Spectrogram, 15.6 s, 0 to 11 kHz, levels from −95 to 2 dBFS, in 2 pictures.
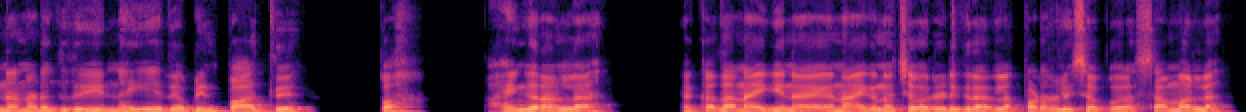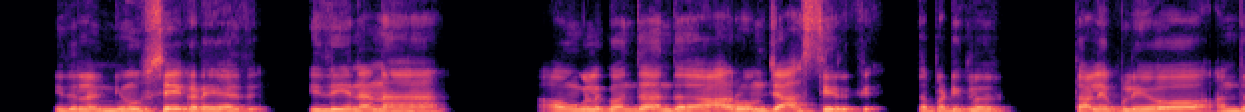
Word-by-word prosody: "என்ன 150 +1 +1
நடக்குது? 130 -2 0
என்ன, 150 +4 -1 0.2
ஏது?" 135 -3 0
அப்படீன்னு 140 +4 -1
பாத்து, 135 0 +1 0.6
"அப்பா, 145 - 0 0.6
பயங்கரல்ல! 135 - +2 0.6
இந்த - - -6
கதாநாயகி 150 +1 +1
நாய 120 0 0
நாயகன 130 0 0
வச்சு 110 - -3
அவர் 105 -2 +1
எடுக்குறார்ல 130 -5 +1
படம் 115 +1 0
ரிலீஸ் 120 -1 0
ஆவபோவுதா? 105 +3 -2
செம்ம 140 +7 +1
இல்ல." 115 +3 +2 0.6
இதுல 140 +5 +1
நியூசே 200 +6 +3
கெடையாது. 100 -4 +1 0.4
இது 120 - +2
என்னன்னா, 165 -6 0 1.0
அவங்களுக்கு 150 0 +1
வந்து 200 +4 +1
அந்த 135 - +2 0.2
ஆர்வம் 200 -9 +3
ஜாஸ்தி 200 +8 +1
இருக்கு 385 0 -4 0.3
இந்த 110 - -3
பர்ட்டிகுலர் 110 -2 -1 0.5
தலைப்பிலயோ, 130 -2 +1 0.3
அந்த 110 -1 0
135 Hz, 135 wpm, -23 LUFS, 115-150 Hz, 1.0 s, நியூசே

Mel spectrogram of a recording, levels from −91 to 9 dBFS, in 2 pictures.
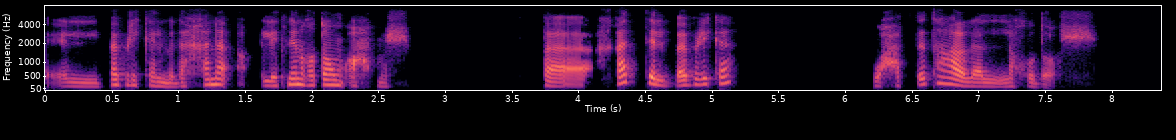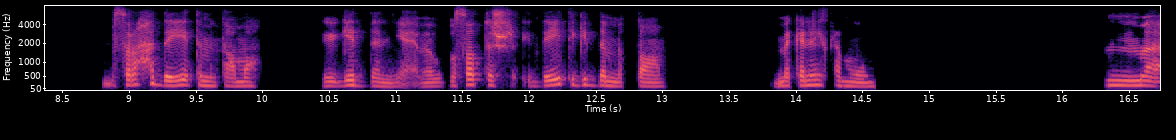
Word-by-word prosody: البابريكا 155 +6 -4
المدخنة 145 +10 0
أ - - -2
الاتنين 165 +6 +2
غطاهم 185 0 +3
أحمر. - - -2 1.0
فاخدت 390 +4 +3
البابريكا 210 - +3 1.1
وحطّيتها 245 - +1
على 145 -4 +6
الخضار، 130 -1 -7 1.1
بصراحة - - +2
اتضايقت 175 +1 +2
من 160 -1 -2
طعمها 150 0 -4 0.5
جدًا 150 0 -1
يعني، 130 0 -4
ما 135 - -6
اتبسطتش 185 +5 +4
اتضايقت 195 +7 +1
جدًا 175 -3 -1
من 150 - -2
الطعم، 140 -1 -3 0.8
مكان 170 0 +1
الكمون. 150 -7 -3 1.7
م 170 -1 +1
170 Hz, 95 wpm, -25 LUFS, 145-195 Hz, 1.7 s, على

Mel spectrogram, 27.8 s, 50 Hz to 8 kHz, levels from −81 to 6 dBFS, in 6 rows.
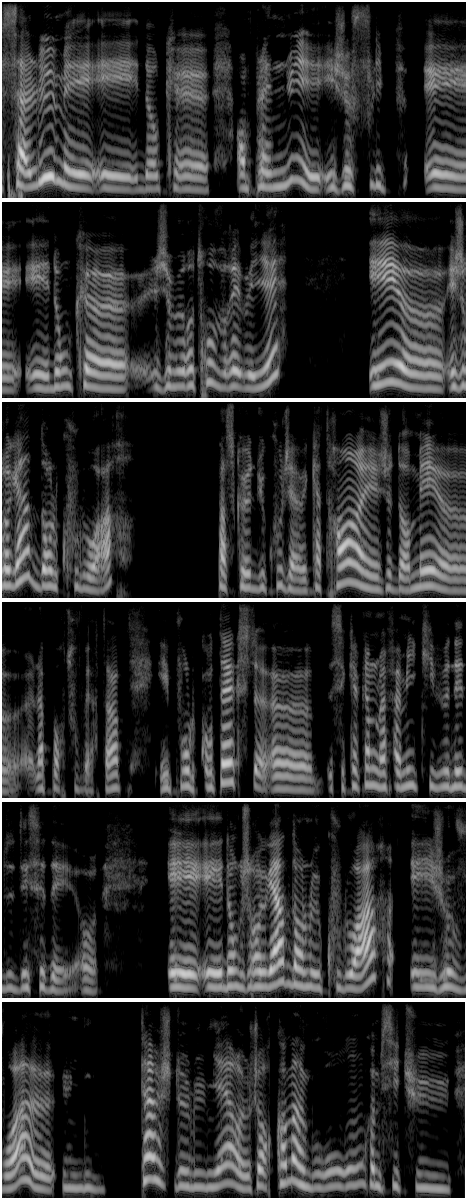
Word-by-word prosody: s'allume 290 - +6
et 200 -4 +1
et - - -10
donc 195 +2 -8
heu, 185 -3 -2 0.3
en 205 - 0
pleine 220 +2 -4
nuit 325 +4 -4
et 370 +1 -1
et - - -4
je 240 +4 -2
flippe 235 - -11 0.3
et 200 -1 -1
et 190 - -4
donc 225 +3 -5
heu, 195 -5 +3 0.3
je 220 +3 -4
me 230 0 -4
retrouve 245 +1 -4
réveillée 220 - 0 0.9
et 280 +4 +6
heu 200 -5 +2
et 220 - 0
je 230 - -2
regarde 265 +4 +3
dans 240 0 +3
le 225 - -5
couloir 220 - -5 0.8
parce - - -1
que, 215 -2 -2
du 205 +1 -10
coup, 245 +6 -11
j'avais 170 -6 -4
4 210 +8 -7
ans 280 +1 +7
et 205 -6 +1
je 210 +4 -8
dormais, 205 +6 +1
heu, 165 -3 -3 0.2
la 200 - -3
porte 200 -2 -11
ouverte, 190 0 -16
hein 200 +3 0 0.4
et 205 +2 -6
pour 235 +2 -4
le - - -5
contexte, 285 +6 +3
heu, 180 -2 -2 0.2
c'est 210 +3 -13
quelqu'un 250 +2 -4
de 250 - -4
ma 215 -1 0
famille 225 +2 -4
qui 235 - -11
venait 225 +1 -3
de 205 0 -11
décéder, 195 -3 -8
oh, 165 -3 -8 0.7
et 420 - +6
et 215 - +4
donc 235 +1 0
je 210 - -5
regarde 235 +6 +7
dans 255 -2 +3
le 220 -2 -3
couloir 210 - +3 0.2
et 220 -1 -4
je 205 +2 -5
vois, 205 - +2
heu, 190 -4 -3
une 205 -1 -9 0.4
tache 325 -7 +3
de 235 +2 -6
lumière, 225 +4 -2
heu, - - -4
genre, 225 +3 -1
comme 275 +3 +1
un 280 -4 +4
gros 215 +1 -6
rond, 245 +4 -6
comme 250 -3 -2
si 230 +3 -8
tu 195 -2 -8
220 Hz, 180 wpm, -24 LUFS, 195-240 Hz, 0.9 s, ans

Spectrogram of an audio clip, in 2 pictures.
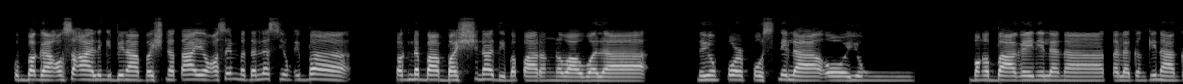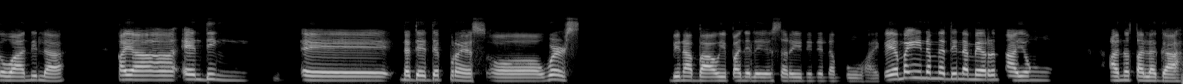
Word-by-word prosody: kumbaga, 210 -1 +2
kung 205 - -2
sakaling 220 -2 +2
ibinabash 205 -1 0
na 215 -1 -1
tayo 225 -2 +3
kasi 260 +5 -4
madalas 225 +1 -3
yung 225 - -6
iba 215 -3 +1 0.5
pag 215 -1 0
nababash 215 -2 +2
na, 235 0 +4
di 195 -3 -6
ba, 200 - +1
parang 185 -1 0
nawawala 175 -1 +2 0.5
na - - -2
yung 210 -1 0
purpose 205 -3 -1
nila 190 -5 +2
o 185 0 +2
yung 190 0 -4 1.1
mga 205 0 +2
bagay 195 0 +3
nila 200 -1 -1
na 185 -1 -2
talagang 190 -1 -4
ginagawa 190 -3 +1
nila. 180 -5 -1 0.6
Kaya 210 -1 +4
ending, 215 -6 -1 0.5
eh, 185 -2 +2
nade-depress 205 -4 -1
o 160 -1 -1
worst, 220 -3 0 0.9
binabawi 180 -1 +1
pa 180 - 0
nila 170 -1 -1
yung 165 - -8
sarili 165 -1 -5
nilang 160 -1 -9
buhay. 150 -2 -13
Kaya 225 +4 +4
mainam 295 0 +2
na 265 -1 +1
din 255 0 -2
na 240 - +3
meron 220 -1 +2
tayong 195 -1 -1 0.6
ano 195 +1 +1
talaga, 170 -4 +1
195 Hz, 130 wpm, -22 LUFS, 185-215 Hz, 1.1 s, na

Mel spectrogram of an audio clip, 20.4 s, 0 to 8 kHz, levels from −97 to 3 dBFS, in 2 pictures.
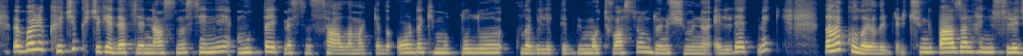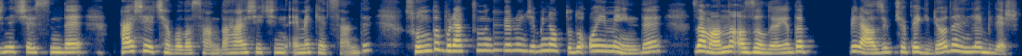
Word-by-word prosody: ve, 275 +2 +4
böyle, 365 +1 +5
küçük 330 +6 -2
küçük 250 -10 -3
hedeflerin 210 -4 +2
aslında 195 +2 -1
seni 230 +4 -1
mutlu 220 +4 +1
etmesini 195 -6 -3
sağlamak 175 -1 -4
ya 185 0 -7
da 180 - -6
oradaki 215 +1 -1
mutlulukla 205 -1 -3
birlikte 185 0 -8
bir 185 - -8
motivasyon 195 +5 -2
dönüşümünü 180 -3 -5
elde 180 +8 -2
etmek 285 +8 -7 0.3
daha 320 +6 +7
kolay 195 -10 +5
olabilir. 170 0 -7
Çünkü 230 0 -3
bazen, 240 +2 +6
hani, 235 -1 -1
sürecin 225 +1 +1
içerisinde 225 -2 0 0.3
her 250 +3 +5
şeye 275 0 +1
çabalasan 180 - -3
da, - - -4
her 200 +2 +1
şey 215 0 -4
için 215 0 -4
emek 215 +2 -3
etsen 185 -1 -6
de 300 +2 -7 0.3
sonunda 300 +7 +1
bıraktığını 300 +2 +2
görünce 315 -3 -2
bir 310 - 0
noktada 295 -6 +1
o 290 +3 +1
emeğin 245 -11 0
de 255 +5 -1 0.3
zamanla 260 -2 +5
azalıyor 215 -4 +3
ya 215 +3 -2
da 270 -1 +3 0.4
birazcık 225 -3 +2
çöpe 245 0 +1
gidiyor 205 +4 -1
denilebilir. 245 -8 -1
225 Hz, 160 wpm, -21 LUFS, 195-260 Hz, 0.4 s, daha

